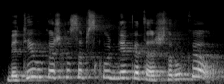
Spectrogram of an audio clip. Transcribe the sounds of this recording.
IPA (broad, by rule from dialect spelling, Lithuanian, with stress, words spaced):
bʲɛt ˈtʲeːʋʊ kɐˈʃkɐs ɐpˈskuːnʲdʲeː kɐt ˈɐʃ ruːˈkɐʊ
